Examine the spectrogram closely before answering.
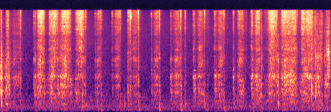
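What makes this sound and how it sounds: A thin, pointed, pen-like tool scratches and scrapes along the plastic front panel and window edges of a Polaroid Supercolor instant camera. About sixteen short, quiet strokes sound in quick succession, each a dry, high-pitched, rasping scratch with no low end.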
